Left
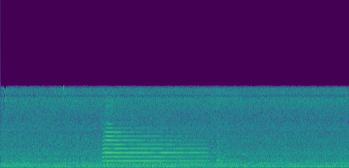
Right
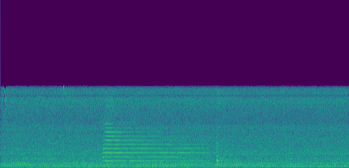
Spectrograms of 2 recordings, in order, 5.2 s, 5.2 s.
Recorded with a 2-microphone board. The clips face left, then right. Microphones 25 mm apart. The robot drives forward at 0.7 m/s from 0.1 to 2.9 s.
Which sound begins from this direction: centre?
A trumpet, at 1.5 s.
